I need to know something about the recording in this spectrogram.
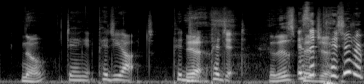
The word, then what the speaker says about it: Pidgeot: is it Pidgeotto no dang it Pidgeot Pidge pidet it is PID pidet or Pidgeot how do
